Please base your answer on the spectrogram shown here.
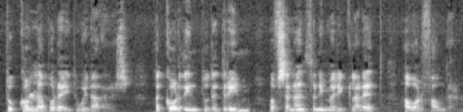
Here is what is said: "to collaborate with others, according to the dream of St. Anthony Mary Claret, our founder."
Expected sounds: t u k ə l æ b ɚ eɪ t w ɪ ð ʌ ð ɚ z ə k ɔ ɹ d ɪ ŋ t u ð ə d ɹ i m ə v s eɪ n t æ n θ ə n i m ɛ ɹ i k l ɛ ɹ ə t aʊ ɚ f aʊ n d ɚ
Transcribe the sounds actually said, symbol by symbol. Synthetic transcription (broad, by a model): t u k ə l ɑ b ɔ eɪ t w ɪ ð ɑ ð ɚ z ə k ɔ ɹ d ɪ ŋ t u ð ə d ɹ i m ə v s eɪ n æ n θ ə n i m ɛ ɹ i k l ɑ ɹ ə t aʊ ɚ f aʊ n d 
